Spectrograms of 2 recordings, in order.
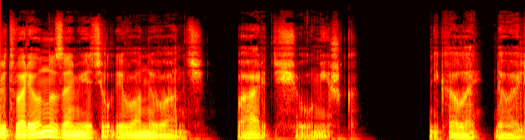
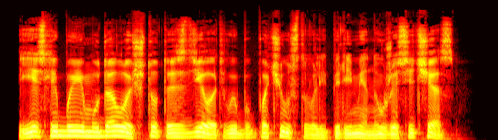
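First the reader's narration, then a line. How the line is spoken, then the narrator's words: Desperate shout. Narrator (Russian): отчаянно крикнула Ксения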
